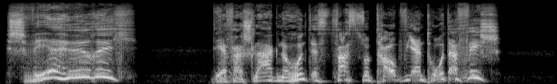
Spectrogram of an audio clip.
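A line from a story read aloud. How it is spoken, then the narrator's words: Shout. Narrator (German): schrie Valiant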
